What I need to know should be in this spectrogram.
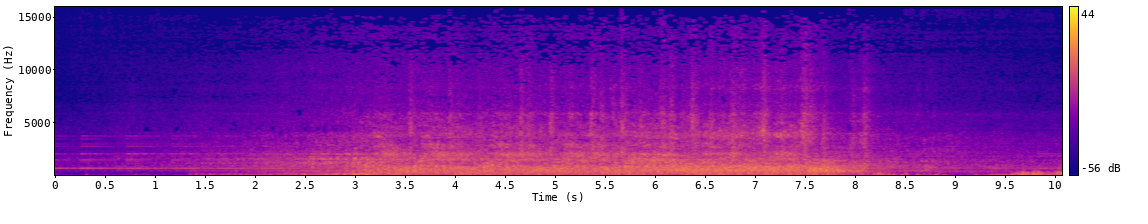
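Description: A train approaches and rumbles loudly past close by.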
